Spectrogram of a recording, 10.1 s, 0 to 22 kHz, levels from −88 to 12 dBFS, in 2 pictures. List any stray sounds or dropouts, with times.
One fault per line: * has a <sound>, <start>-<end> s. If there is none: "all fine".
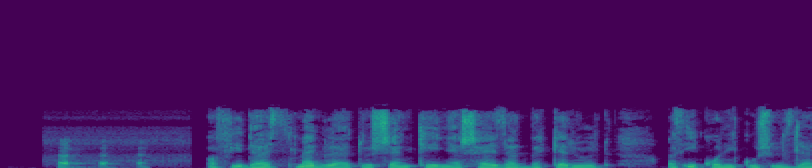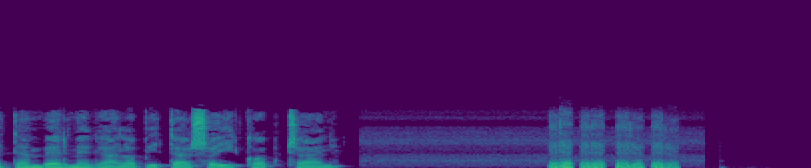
* has a laugh, 0.3-0.9 s
* has a laugh, 8.5-9.3 s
